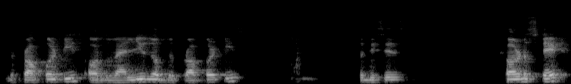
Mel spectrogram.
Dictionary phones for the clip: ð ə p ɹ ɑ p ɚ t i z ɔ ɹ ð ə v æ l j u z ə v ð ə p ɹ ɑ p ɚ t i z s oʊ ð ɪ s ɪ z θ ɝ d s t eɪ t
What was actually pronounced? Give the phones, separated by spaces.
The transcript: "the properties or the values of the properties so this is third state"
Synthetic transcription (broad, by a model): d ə p ɹ ɑ p ɚ t i z ɔ ɹ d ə v æ l j u z ə v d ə p ɹ ɑ p ɚ t i z s oʊ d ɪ s ɪ z t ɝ d s t eɪ t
